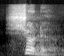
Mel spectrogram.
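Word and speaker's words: should: अगला एग्जांपल देखते हैं शुड यह है दोस्तों शुड यहां पर डी के पहले एल साइलेंट है शुड इसका मतलब होता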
